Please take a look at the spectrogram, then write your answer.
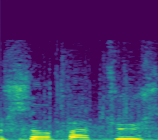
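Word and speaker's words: Saint-Pathus: Voici Michel de Saint-Patus avec un S qui se prononce.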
